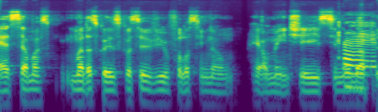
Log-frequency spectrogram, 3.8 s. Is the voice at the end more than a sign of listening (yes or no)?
yes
